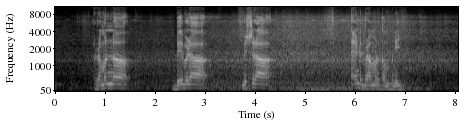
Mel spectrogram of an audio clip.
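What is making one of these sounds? An elderly man speaks close to a phone's microphone, in short, drawn-out phrases.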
